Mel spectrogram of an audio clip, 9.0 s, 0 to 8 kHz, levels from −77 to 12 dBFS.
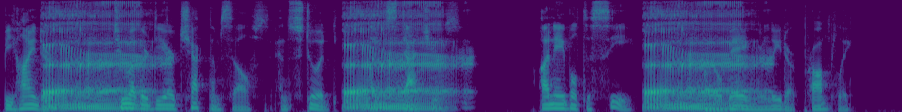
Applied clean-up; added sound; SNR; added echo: none; Burping, eructation; -1 dB; none.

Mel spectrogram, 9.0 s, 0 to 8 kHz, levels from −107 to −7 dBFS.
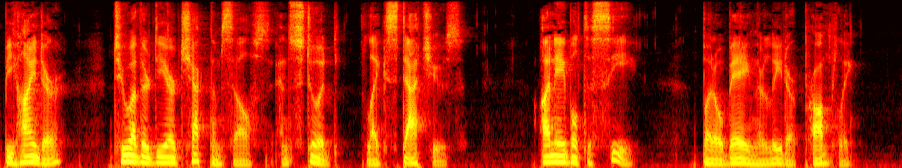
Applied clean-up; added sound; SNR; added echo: none; none; none; none.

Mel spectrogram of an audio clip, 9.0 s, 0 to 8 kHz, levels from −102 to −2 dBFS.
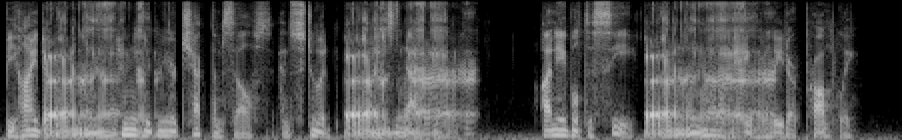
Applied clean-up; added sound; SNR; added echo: neural diffusion model UNIVERSE++.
